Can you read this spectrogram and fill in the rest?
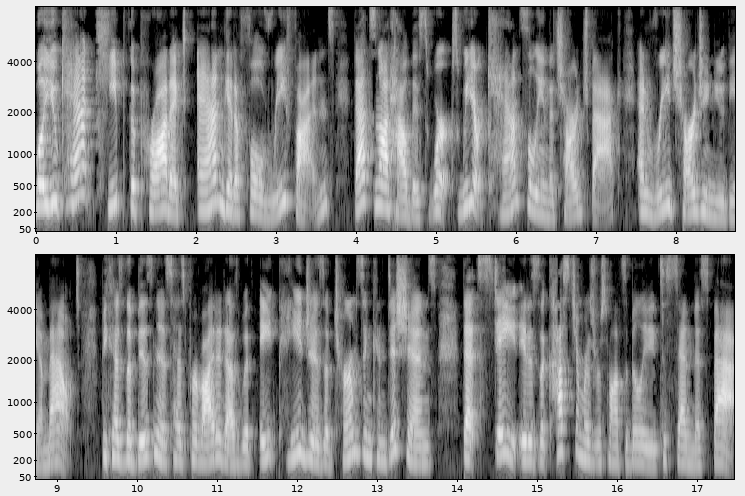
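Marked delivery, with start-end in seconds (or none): none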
